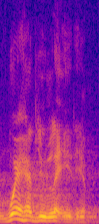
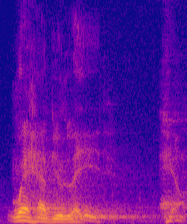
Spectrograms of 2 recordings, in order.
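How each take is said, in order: First: Said in the usual way. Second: Hushed question. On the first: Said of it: "Ask somebody". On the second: Shown as a demonstration. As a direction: ask it softly, almost to yourself. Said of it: "Ask the question".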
